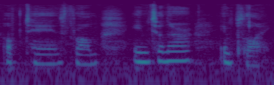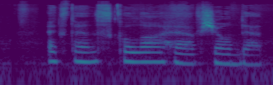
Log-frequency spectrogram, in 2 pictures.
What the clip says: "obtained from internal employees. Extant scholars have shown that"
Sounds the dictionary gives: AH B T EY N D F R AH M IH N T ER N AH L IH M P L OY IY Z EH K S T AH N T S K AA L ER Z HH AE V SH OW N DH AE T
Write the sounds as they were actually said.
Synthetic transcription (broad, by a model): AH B T EY N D F R AH M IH N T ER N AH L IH M P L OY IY EH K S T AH N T S K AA L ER HH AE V SH OW N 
